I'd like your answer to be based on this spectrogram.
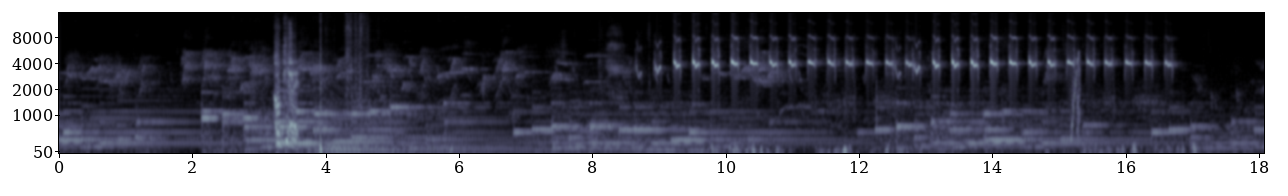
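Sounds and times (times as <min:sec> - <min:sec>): background music: 0:00.0 - 0:18.0
duckling peeping: 0:08.0 - 0:16.9.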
